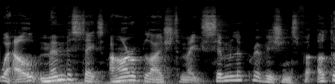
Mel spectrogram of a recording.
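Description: A man in a British accent, lively intonation, on a very clean recording with a silent background. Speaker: law podcast host. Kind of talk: scripted explainer monologue.

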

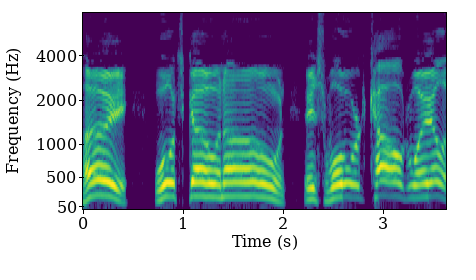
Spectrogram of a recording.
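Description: A man speaks very slowly and loudly in a put-on character voice pitched high. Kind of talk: casual, folksy. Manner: loud, exaggerated, energetic.

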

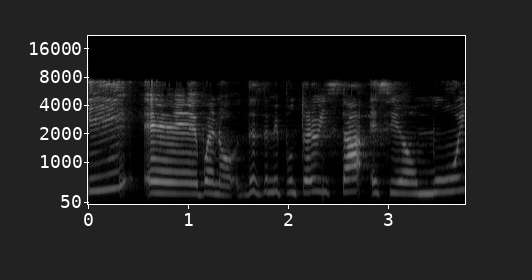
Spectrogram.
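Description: Fairly even in intonation, the speech unfolds at a very slow pace. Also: woman. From Colombia. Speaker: chemical engineer, immigrant. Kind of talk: interview.

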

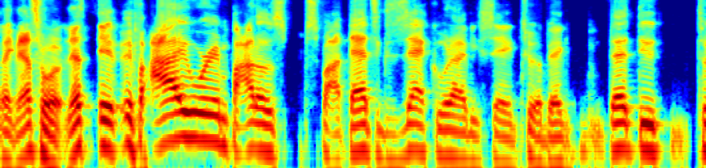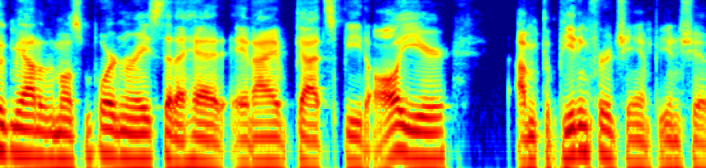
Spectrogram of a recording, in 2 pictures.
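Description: With an American accent, a man talks fairly quickly at a medium pitch with lively intonation, recorded dry and close with no echo. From Indiana/Illinois border area, US Midwest. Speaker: podcast co-host. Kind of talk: casual chat.

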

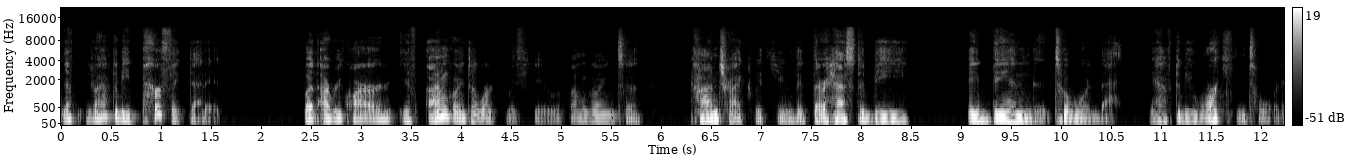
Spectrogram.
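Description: This man has a fairly low pitch and a dark, mellow tone, somewhat breathy, with an American accent. He talks at a moderate pace with lively intonation and big swings in loudness, and the sound is dry and close with no echo. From US Midwest, East St. Louis, Illinois. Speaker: diversity, equity and inclusion consultant. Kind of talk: interview.

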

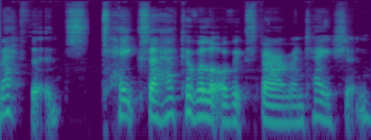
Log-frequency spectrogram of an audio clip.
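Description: A woman speaks with a British accent at a fairly low pitch, a moderate pace and ordinary pitch variation. The recording is very clean, with a silent background. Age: 30s. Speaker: occupational therapist. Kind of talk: casual chat.

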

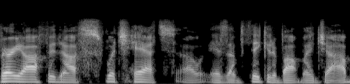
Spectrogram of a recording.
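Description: A fairly low-pitched man's voice with a bright, sharp tone, ordinary pitch variation and a moderate pace

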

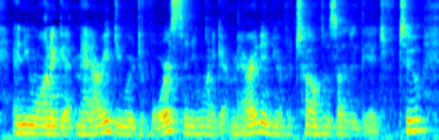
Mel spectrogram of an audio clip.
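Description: Speaking with an American accent, a woman has an ordinary speaking voice. Her pitch is fairly low, with ordinary pitch variation. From United States. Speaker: attorney and women's rights advocate. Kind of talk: interview.

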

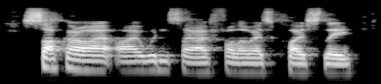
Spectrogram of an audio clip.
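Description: With an Australian accent, a man speaks at a fairly quick pace in a medium pitch and fairly even intonation against a quiet background. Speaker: healthcare investor, former physiotherapist. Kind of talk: interview conversation. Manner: hesitant, many fillers.

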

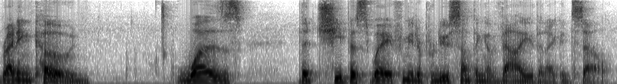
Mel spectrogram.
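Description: This man has a Canadian accent and a fairly low pitch, with a dark, mellow tone. He speaks at a fairly slow pace with lively intonation and big swings in loudness. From Canada, small town. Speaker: tech startup co-founder and CTO. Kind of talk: interview.

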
